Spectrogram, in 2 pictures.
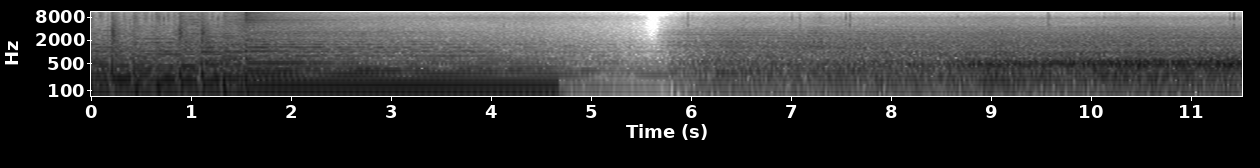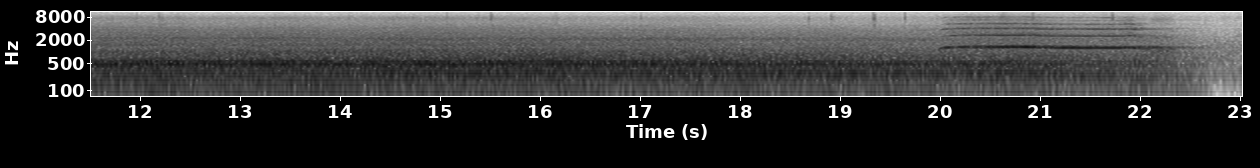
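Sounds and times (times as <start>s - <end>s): train rumbling over viaduct: 0.0s - 4.8s, 5.7s - 22.8s
train horn blast: 20.0s - 22.6s.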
